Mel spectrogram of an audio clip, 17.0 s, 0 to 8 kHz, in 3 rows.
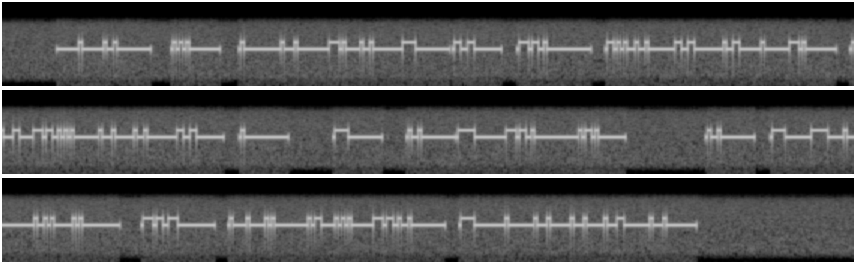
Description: TTY/TDD text telephone tones (45.45 baud Baudot), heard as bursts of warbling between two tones, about 400 Hz shift, 1600 Hz centre. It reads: 6QH98 R82HU YQ8O5 D95JX MKXBY 9QQUQ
